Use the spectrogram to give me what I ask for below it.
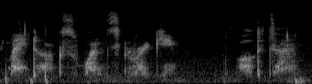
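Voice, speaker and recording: A woman, a native Spanish speaker, giving an ASMR guided lesson as a Reiki teacher in a breathy whisper, in halting short phrases with long pauses. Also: low-quality recording.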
